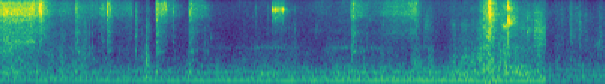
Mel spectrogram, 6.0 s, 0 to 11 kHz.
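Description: Compressed air hissing from a compressor hose's inflator chuck on the valve of a homemade gas-cylinder autoclave as it is pumped to about 1.1 atmospheres: one loud hiss at the start, then a few short hisses and clicks. A steady low hum runs underneath and stops shortly before the end.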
